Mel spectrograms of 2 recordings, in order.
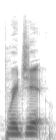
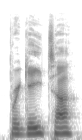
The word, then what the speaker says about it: Brigitte: There's many different ways to say her name, but I say Brigitte, or just call her Briggy. I know people say Bridget or Brigitta, all different fucking ways, but it's easier for me to just say Briggy.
